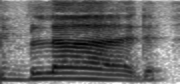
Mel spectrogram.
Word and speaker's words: blood: Okay, so the word blood, in American English, as far as I know, British English, not Scottish English, we pronounced the o phonogram as We say blood, Well, that's not going to help us to know how to lock in for spelling that phonogram.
